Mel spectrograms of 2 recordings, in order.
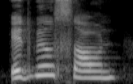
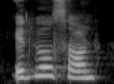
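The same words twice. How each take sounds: The two takes are said the same way.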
